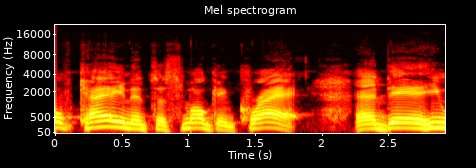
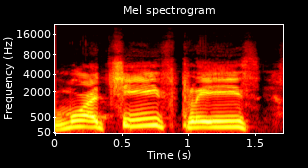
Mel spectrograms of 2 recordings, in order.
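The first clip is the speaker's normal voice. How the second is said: cheeky, sarcastic, wisecracking smart-aleck tone; 3 semitones higher than usual. Retelling own past remark at the store: imitating own sarcastic remark. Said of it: "a little sarcastic little wise motherfucker".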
